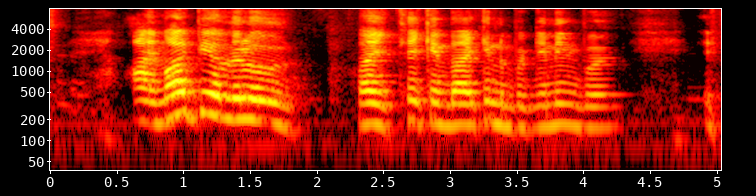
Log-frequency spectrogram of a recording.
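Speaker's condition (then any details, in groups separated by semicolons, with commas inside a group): Cerebral palsy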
